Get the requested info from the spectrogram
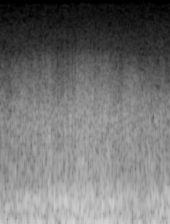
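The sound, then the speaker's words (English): A dense, continuous roar of bomb explosions from a Nazi air attack scoring direct hits on supply ships in an Algerian port, with heavy low rumble and crackling noise blending into one sustained wall of sound, steady in loudness and without speech. “Supply ships burst into flames.”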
